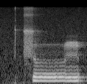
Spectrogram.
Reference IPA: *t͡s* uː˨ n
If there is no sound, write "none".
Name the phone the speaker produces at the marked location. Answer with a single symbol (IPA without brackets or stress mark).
t͡s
